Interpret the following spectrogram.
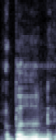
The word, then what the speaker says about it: Byrne: We have Johnny Byrne joining us later in the week, so that's how it is pronounced, not how it looks like it is spelt.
